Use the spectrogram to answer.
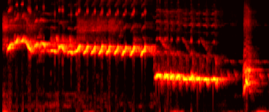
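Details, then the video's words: White-rumped shama in full, lively song used as a lure to provoke other birds into answering and showing off mimicked material: long clear whistles held high, then dropping to a lower steady whistle, ending in a short harsh burst. "MURAI BATU GACOR MEMANCING EMOSI JADI NYAUT BUNYI BONGKAR MATERI ISIAN"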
